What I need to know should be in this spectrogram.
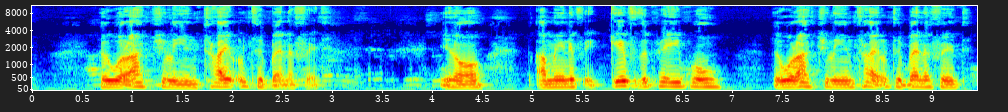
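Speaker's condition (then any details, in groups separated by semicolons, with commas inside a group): Spastic cerebral palsy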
